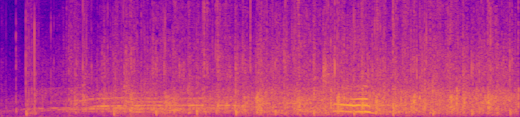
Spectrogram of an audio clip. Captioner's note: applause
